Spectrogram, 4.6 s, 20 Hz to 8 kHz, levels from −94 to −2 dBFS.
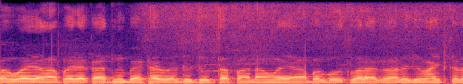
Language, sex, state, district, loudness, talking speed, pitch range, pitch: Hindi, male, Haryana, Charkhi Dadri, -13 LUFS, 310 wpm, 105-110 Hz, 110 Hz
